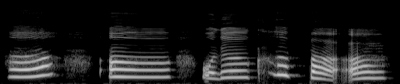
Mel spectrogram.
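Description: A woman's voice: very high-pitched, fairly even intonation, drawn-out words, highs cut off, pitched above the performer's own voice, full character voice. A woman voicing a naive, earnest little wooden puppet boy in a children's storybook, stammering and pleading. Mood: nervous, evasive.

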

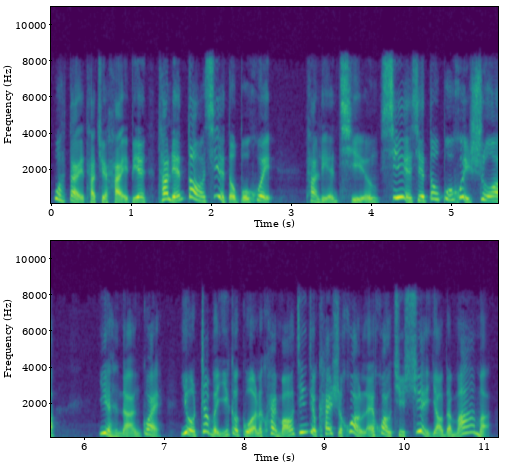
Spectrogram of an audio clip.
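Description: A man voicing a distraught mother who shrieks in a sharp, trembling voice. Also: huge pitch swings, normal speed, husky, dry recording, heavily acted. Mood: hysterical fury. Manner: shouting, shrill, frantic.

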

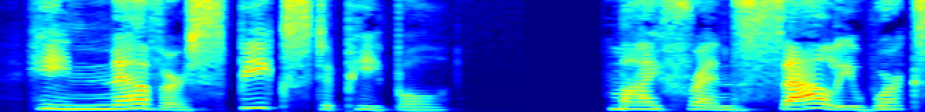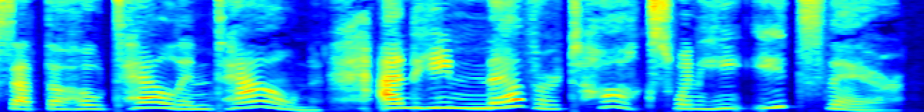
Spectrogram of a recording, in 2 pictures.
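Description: A woman's voice: sits high, dry recording, studio quality, voice pushed up. A woman voicing an astonished, gossipy young woman in a storybook, speaking with emphatic wonder. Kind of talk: storybook character dialogue.

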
